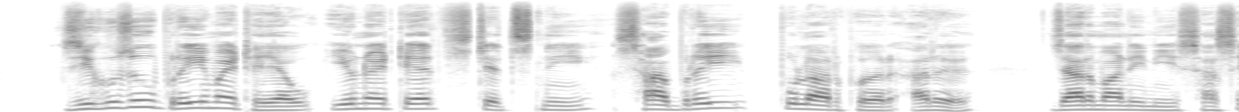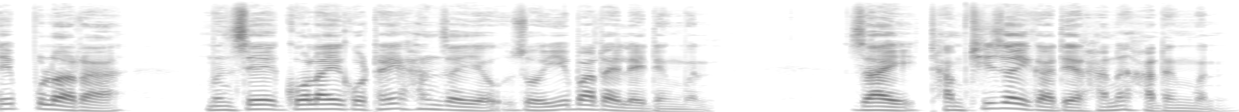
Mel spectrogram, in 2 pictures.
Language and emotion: Bodo, neutral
